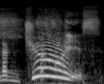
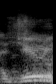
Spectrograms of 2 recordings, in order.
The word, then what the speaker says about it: luxurious: Then there are words which are ending in O-U-S. Ending in? O-U-S. Syllable that precedes. Curious. This is to be made prominent. Notorious. Notorious. Rebellious. Rebellious. Luxurious. Luxurious.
